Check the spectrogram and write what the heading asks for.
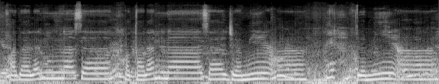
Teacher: terdapat tanwin fathah diwakafkan. Cara bacanya tanwin dihilangkan, panjangnya 2 harokat.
